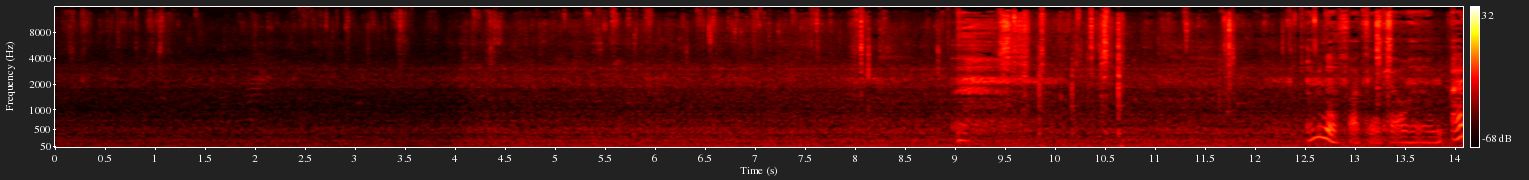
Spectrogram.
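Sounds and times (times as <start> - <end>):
hands squishing breaded chicken: 0.0 - 13.4
steady low hum: 0.0 - 14.0
foil crinkling and tapping: 9.6 - 11.9.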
